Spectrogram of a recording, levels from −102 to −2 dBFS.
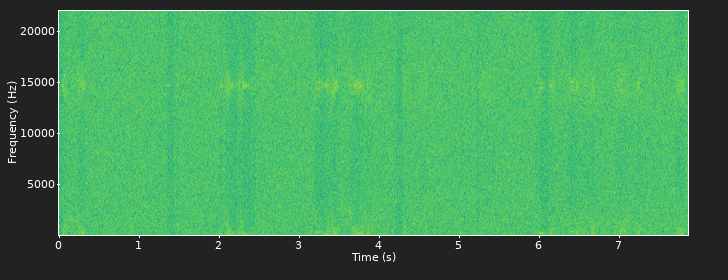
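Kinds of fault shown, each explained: Wrong sample width: packed 24-bit audio is being read as 16-bit, so most sample values combine mismatched bytes. The speech is buried under loud, harsh noise. It plays at about two-thirds speed, sounding slow and lowered in pitch throughout.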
